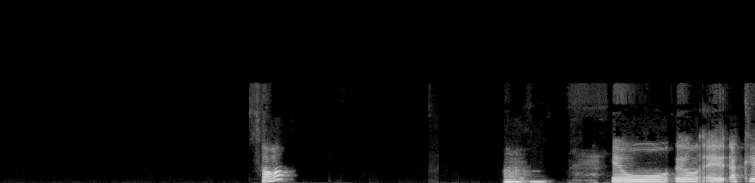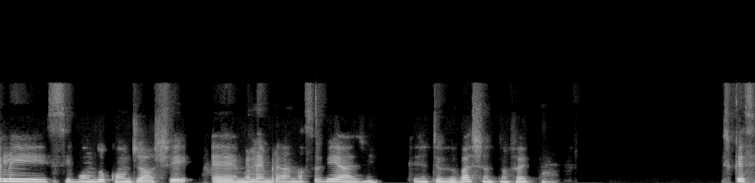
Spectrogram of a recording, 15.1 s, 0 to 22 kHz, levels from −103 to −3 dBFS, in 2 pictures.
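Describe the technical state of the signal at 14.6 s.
Nothing is wrong with the signal at 14.6 s; the audio is intact at that point.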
